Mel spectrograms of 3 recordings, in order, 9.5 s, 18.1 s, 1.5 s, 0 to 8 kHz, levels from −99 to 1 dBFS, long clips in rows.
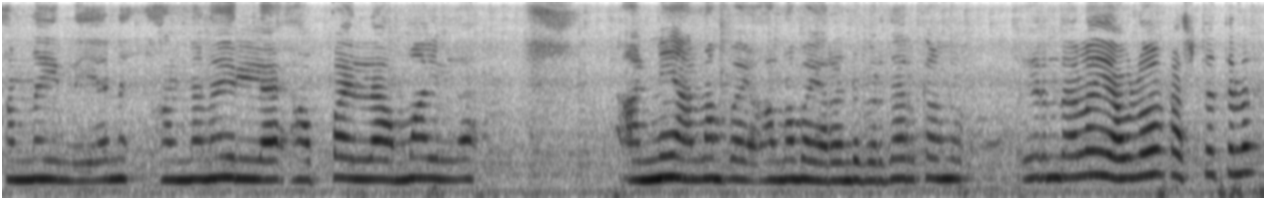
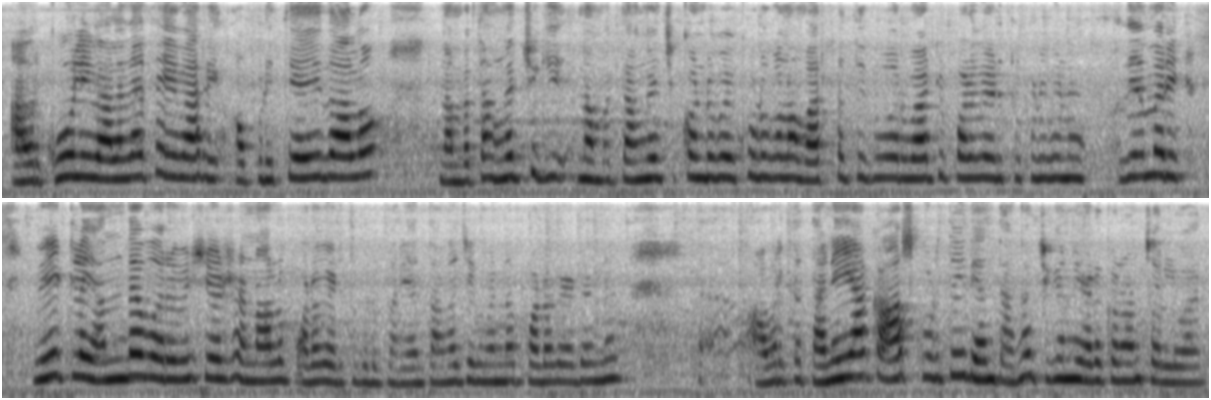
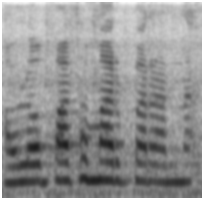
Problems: background sounds at intervals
